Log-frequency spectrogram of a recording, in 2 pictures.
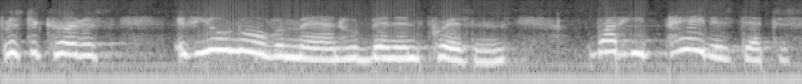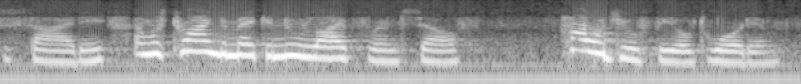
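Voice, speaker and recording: Eager, high-voiced teenage girl. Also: animated, quick pace. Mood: earnest, flustered. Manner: gushing, earnest. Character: eager, meddling teenage girl, dramatic and naive. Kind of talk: 1940s radio comedy acting. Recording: dull old radio recording.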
